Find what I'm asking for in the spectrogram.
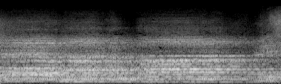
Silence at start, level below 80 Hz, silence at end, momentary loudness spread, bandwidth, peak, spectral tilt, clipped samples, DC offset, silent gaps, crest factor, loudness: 0 s; -58 dBFS; 0 s; 5 LU; 14.5 kHz; -2 dBFS; -5 dB/octave; under 0.1%; under 0.1%; none; 12 dB; -14 LUFS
